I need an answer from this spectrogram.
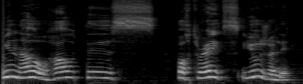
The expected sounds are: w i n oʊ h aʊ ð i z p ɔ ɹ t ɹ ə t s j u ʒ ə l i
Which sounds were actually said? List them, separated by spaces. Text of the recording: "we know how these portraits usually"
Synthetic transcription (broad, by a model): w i n oʊ h aʊ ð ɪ s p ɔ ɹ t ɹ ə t s j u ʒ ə l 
